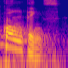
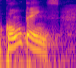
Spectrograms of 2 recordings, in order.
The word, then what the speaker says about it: contém: O tens, eu não digo contens, eu digo contens. Então a sílaba tônica é o tens.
